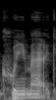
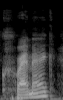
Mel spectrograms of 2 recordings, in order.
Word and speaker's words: Creme Egg: You know, for years we've all been saying cream egg. It's actually pronounced creme egg because someone's Tik Tok was actually pointing out that it doesn't actually spell cream. It's creme.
